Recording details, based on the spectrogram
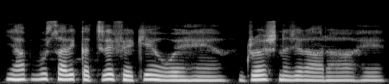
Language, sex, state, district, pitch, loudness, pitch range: Hindi, female, Arunachal Pradesh, Lower Dibang Valley, 205 Hz, -14 LUFS, 190-225 Hz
